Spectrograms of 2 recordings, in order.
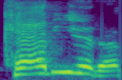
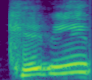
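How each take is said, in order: First: It is said like 'carrier', stressed at the start. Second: It is said like 'career', stressed at the end. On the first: The speaker calls it wrong. "ఎప్పుడు క్యారియర్ అంటారు. అది వినడానికి చాలా ఎబ్బెట్టుగా అనిపిస్తుంది" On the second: The speaker calls it right. "కెరీర్ అనే మాట"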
